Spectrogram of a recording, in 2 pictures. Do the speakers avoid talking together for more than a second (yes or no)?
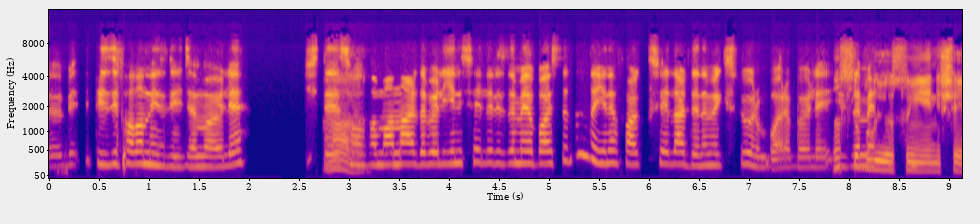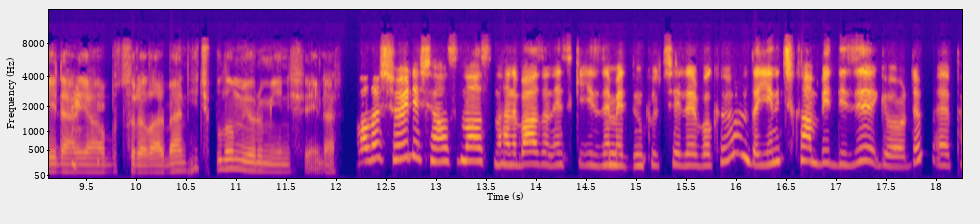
yes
